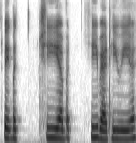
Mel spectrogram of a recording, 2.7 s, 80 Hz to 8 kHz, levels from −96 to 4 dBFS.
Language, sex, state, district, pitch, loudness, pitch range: Hindi, female, Haryana, Jhajjar, 190 Hz, -17 LUFS, 180-200 Hz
